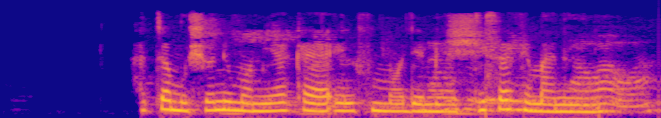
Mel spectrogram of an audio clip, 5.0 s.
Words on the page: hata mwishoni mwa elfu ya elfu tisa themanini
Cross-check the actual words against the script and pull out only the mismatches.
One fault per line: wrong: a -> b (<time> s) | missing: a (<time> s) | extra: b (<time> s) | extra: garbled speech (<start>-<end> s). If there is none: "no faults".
wrong: elfu -> miaka (1.9 s)
extra: moja mia (2.9 s)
